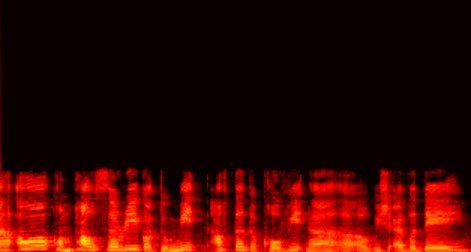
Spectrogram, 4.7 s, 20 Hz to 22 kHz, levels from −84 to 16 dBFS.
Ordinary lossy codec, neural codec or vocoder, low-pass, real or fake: none; none; 7.2 kHz; real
